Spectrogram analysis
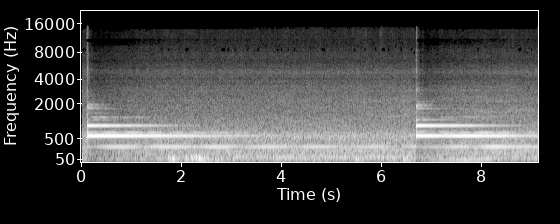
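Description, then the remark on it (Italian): The peace bell at the Hiroshima memorial park in Japan is struck twice, several seconds apart, at 8:15 during a minute of silence marking 80 years since the atomic bombing. Each deep toll leaves a long, humming resonance that fades slowly over a quiet outdoor background, with no one speaking. “Sono le 8:15, suona la campana della pace mentre il parco del memoriale di Hiroshima è raccolto in un minuto di silenzio.”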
